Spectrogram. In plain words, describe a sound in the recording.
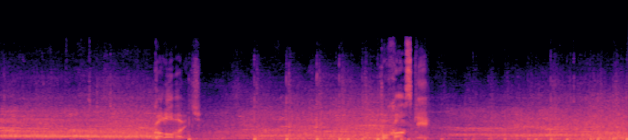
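A crowd cheers and chants in a large echoing arena.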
